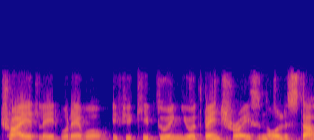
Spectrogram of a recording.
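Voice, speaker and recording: This woman talks at a fairly quick pace. She has a German accent. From Germany. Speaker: triathlete and adventure racer. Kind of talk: interview.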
